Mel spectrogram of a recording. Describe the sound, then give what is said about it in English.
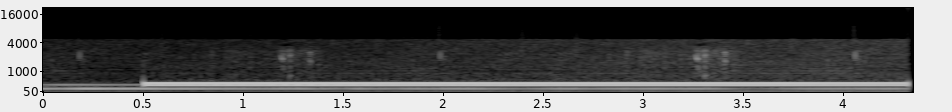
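A steady telephone dial tone hums continuously, a smooth unbroken pair of pitches that swells slightly louder after a brief start and then holds evenly with no voices. “The soft hum of the dial tone that was always there.”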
